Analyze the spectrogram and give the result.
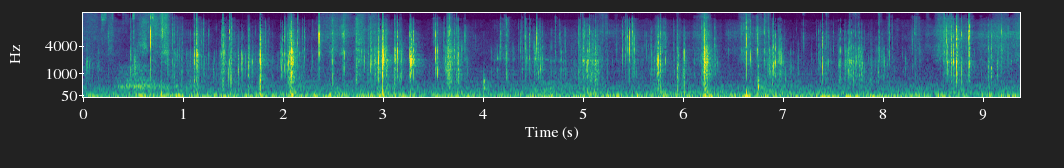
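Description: A small clear plastic ibuprofen bottle full of pills, with a teal cap and paper label, is tapped and scratched with long nails. Many quick, dry clicks and crinkly scratches pile densely over a soft, steady low background for the whole stretch, with bright sharp tips on the taps and no ringing after them.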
